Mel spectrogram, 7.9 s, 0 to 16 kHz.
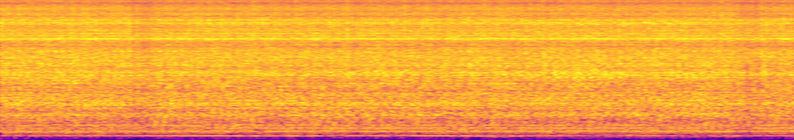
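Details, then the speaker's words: Johnson Evinrude 25–35 hp two-stroke outboard conversion at fast idle after bypass cover swap and low-speed cam adjustment: crisp, steady buzz, no misfire or knock; sounds better than before, normal running. "push book sounds sweet sounds better than it did before I changed the uh the bypass cover and adjusted the cam"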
